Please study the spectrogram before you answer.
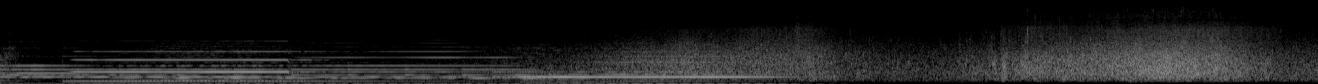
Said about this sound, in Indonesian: Pikiran yang memenuhi kepalaku itu membuat pemandangan abstrak yang tercipta oleh hujan di lautan di tempatku berada terlihat bagaikan sebuah planet yang jauh.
